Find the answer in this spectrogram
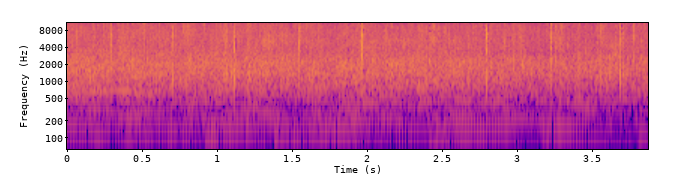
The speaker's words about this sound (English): Let's give him a real good hand clap of praise if you love him with all your heart.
